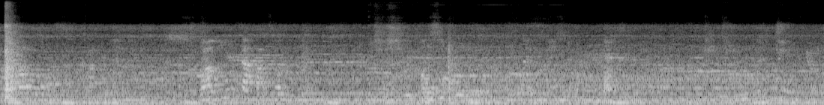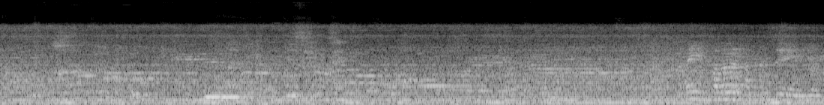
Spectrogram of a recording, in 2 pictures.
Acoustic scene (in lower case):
cafe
